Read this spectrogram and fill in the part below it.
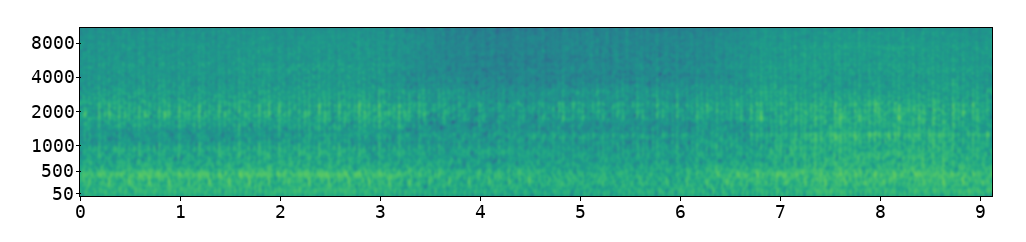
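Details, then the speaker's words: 2.5 turbo diesel idling with bonnet open for a breather check; starts nicely, steady even diesel clatter with no misses, but breather puffing badly. Rocker cover gasket leaks oil near cylinder 4. Normal diesel idle. "fire it up with the engine with the Bonnet open so we can um do a breather check on it and stuff like that does actually start quite nicely always did In fairness"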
